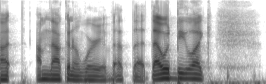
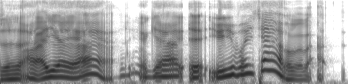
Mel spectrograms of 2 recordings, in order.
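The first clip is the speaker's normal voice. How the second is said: put-on very slow, drawn-out, swooping high baby babble; 7 semitones higher than usual. Imagining babies staring at abstract paintings, making a babbling baby noise. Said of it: "That was that was my baby noise".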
